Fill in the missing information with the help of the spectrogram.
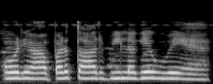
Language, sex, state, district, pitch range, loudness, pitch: Hindi, female, Uttar Pradesh, Shamli, 270-280 Hz, -13 LUFS, 280 Hz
